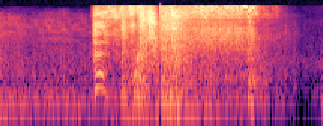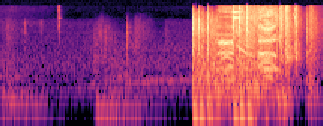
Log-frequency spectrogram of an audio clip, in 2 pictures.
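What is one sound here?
A rifle fires several more bursts of shots.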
